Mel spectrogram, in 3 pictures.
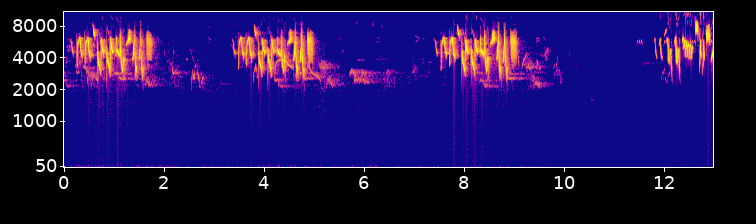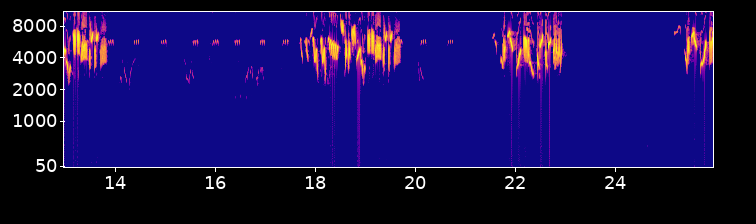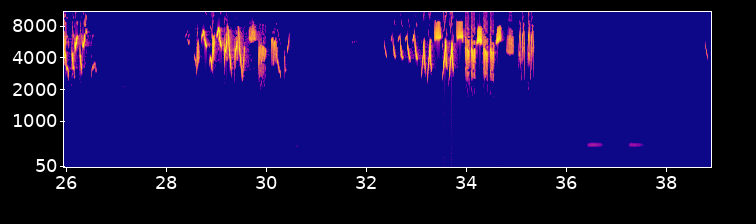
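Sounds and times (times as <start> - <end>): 
warbler singing with buzzy ending notes: 0.0 - 10.5, 11.5 - 20.3, 21.5 - 23.0, 25.2 - 30.6, 32.4 - 35.4, 38.8 - 38.9.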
